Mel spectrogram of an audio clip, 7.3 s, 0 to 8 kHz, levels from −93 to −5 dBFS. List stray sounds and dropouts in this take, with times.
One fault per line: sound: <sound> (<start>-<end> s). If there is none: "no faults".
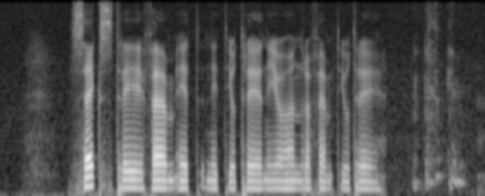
sound: throat clearing (6.2-7.1 s)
